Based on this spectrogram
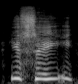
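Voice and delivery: very high, triumphant appeal; cried out. A narrator's reading. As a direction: cry it out to the onlookers. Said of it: "cried Nancy".

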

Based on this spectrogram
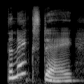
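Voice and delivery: plain reading voice

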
